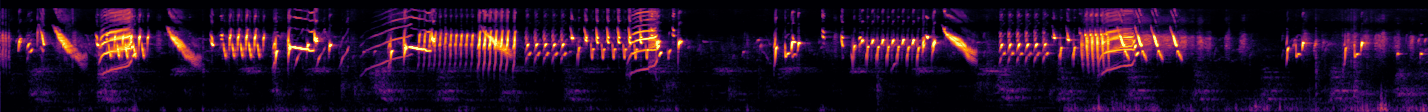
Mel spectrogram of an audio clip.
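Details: A female European goldfinch ready to breed calls to attract a male for mating and nesting. She gives rapid, high twittering bursts and buzzy trills with sweeping notes, with a low rustling noise near the end.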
